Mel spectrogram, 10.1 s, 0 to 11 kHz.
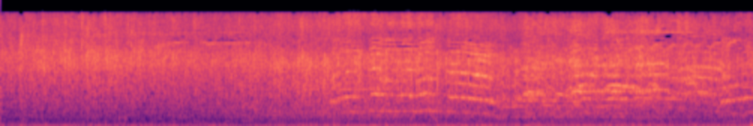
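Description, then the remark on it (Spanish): Loud, sustained applause from a large audience, dense clapping filling the whole stretch, with scattered voices and cheers rising through the crowd noise, applauding the members of Vía Campesina at the second encounter of Zapatista peoples with the peoples of the world in Caracol 4 of Morelia. “Un aplauso fuerte para los hermanos y hermanas de Vía Campesina.”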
